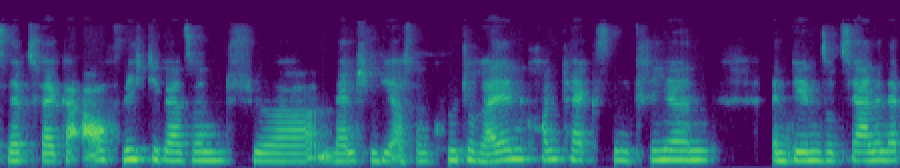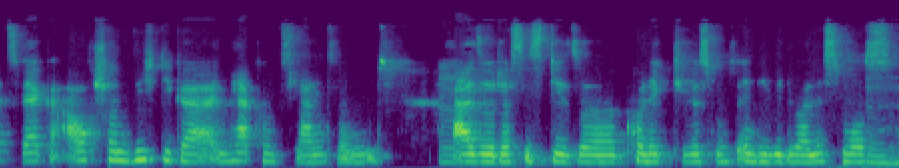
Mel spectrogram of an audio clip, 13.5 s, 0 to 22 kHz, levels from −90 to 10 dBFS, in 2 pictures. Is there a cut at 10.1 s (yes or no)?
no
